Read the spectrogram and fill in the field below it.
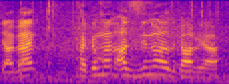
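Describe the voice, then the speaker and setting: A man's voice: high voice, quick pace, over a noisy crowd. A young man who played in the match, joking and teasing in casual post-match banter outdoors. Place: outdoor neighborhood pitch.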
